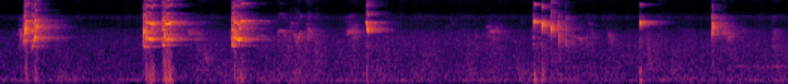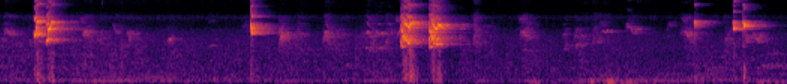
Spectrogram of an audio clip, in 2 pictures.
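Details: Lobert singing, described as very melodious: short bright high chirps and whistled notes in bursts about once or twice a second, with brief quiet gaps between phrases.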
